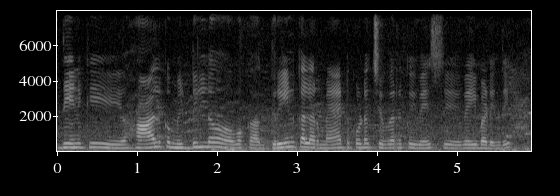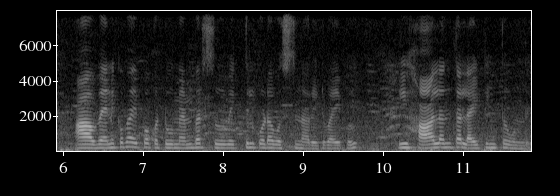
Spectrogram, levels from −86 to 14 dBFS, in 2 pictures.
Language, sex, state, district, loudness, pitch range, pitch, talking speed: Telugu, female, Andhra Pradesh, Krishna, -29 LUFS, 195-230 Hz, 210 Hz, 140 wpm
